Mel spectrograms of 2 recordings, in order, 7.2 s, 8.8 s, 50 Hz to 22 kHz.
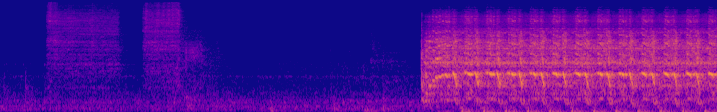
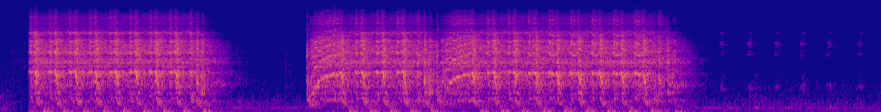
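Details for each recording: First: Cheap Chinese buggy sitting 2 years, air cleaner removed: starter spins briskly about two turns a second but never fires; fuel delivery issue, since gas poured into the carburetor made it run briefly. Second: Cheap Chinese 4-wheeler buggy sat two years, carburetor flushed, fuel now gushing from overflow (owner suspects dislodged float seat): small engine catches, idles with fast even patter, dies, restarts and settles, no knock.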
